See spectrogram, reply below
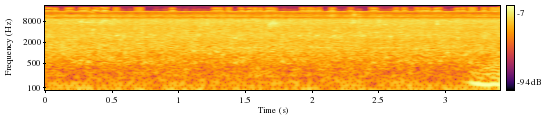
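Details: Flowing stream water rushes steadily along a trail in Cuyahoga Valley National Park, Ohio, a constant broadband trickle with no animal calls, growing slightly louder at the very end.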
